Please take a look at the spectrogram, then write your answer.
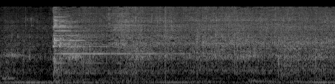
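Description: Onion and tomato fry in a pan, the sizzle bursting in abruptly after a quiet start and then settling into a continuous, even hiss close by with no talking.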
